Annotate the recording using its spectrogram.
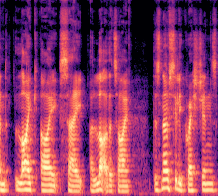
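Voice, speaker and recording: A man with a Birmingham accent, fairly low in pitch, on a very clean recording against a silent background. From Birmingham, England. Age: 50s. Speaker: health vlogger and paramedic. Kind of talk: casual vlog talk to camera.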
